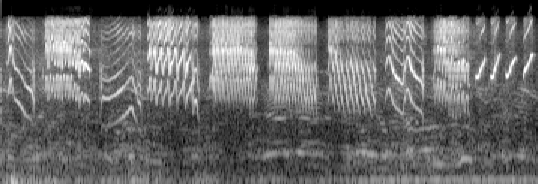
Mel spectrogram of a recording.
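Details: Towa towa, the chestnut-bellied seed finch, singing during a bird singing competition at Lusignan, Guyana: a rapid series of loud buzzy, rasping bursts and slurred whistles, ending in quick chipping notes, with a crowd murmuring behind.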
